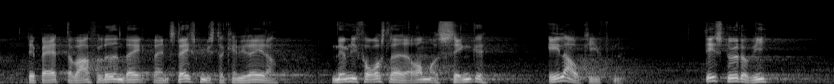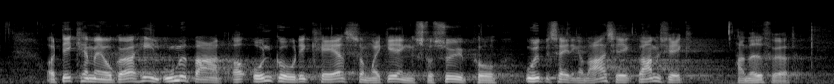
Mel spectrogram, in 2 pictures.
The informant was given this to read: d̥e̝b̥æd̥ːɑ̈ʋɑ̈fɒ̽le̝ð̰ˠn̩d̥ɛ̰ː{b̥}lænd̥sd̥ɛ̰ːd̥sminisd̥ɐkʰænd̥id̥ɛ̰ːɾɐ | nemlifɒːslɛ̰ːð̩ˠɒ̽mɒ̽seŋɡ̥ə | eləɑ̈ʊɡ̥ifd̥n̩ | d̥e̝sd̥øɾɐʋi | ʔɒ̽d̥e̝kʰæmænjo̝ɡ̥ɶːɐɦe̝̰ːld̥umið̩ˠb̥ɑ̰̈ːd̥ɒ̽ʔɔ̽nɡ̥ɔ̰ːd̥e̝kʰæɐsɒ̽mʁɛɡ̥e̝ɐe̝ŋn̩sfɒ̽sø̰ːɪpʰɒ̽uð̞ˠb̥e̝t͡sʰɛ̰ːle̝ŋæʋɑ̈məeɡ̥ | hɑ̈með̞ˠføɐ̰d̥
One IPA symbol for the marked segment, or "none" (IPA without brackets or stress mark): b̥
